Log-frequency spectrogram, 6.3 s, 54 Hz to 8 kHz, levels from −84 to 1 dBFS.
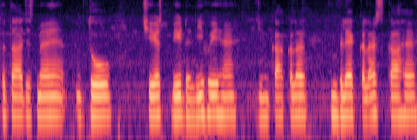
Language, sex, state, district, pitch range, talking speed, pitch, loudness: Hindi, male, Haryana, Charkhi Dadri, 130-135 Hz, 135 wpm, 130 Hz, -17 LUFS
